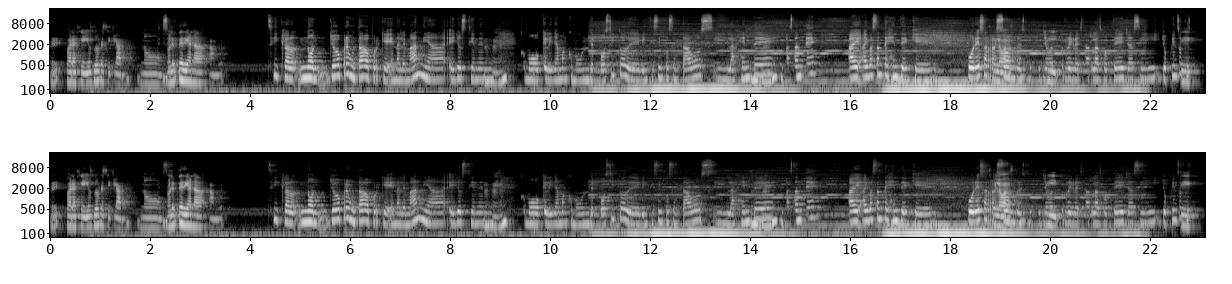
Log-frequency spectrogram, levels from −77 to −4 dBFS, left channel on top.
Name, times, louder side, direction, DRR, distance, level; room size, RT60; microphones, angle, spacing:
voice 1, 0.0-3.5 8.7-9.2 14.0-14.6 18.9-19.5 19.9-20.2 22.6-22.8, right 1 dB, 10° right, 8 dB, 2.3 m, -28 dB
sound 1, 0.7-16.4, equal, 40° right, 4.9 m, -46 dB
voice 2, 4.4-9.2 9.4-15.6 16.0-17.8 18.4-22.8, left 2 dB, 50° left, 11 dB, 2.5 m, -27 dB
sound 2, 10.8-21.9, left 2 dB, 80° left, 4.2 m, -28 dB
29.0 x 20.5 x 8.4 m, 0.63 s
head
